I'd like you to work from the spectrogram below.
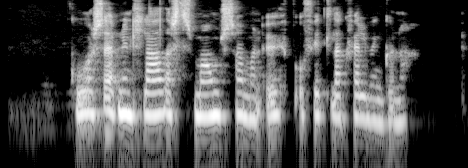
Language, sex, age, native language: Icelandic, female, 30-39, Icelandic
